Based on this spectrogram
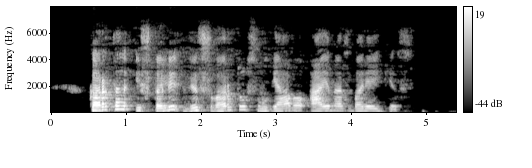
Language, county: Lithuanian, Šiauliai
